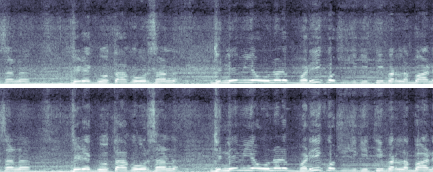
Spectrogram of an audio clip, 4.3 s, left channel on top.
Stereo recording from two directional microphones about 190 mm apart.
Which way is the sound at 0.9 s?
20° right (ahead or behind).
